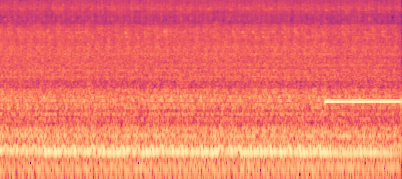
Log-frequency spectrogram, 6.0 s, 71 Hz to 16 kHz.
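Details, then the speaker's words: GMC Yukon (low oil pressure case), warm idle after a new oil pressure sensor. About 1 psi at idle brings a loose valvetrain clatter about twice a second that improves with rpm. Not the sensor or pump; the mechanic suspects a worn, poorly maintained engine. "but as you get down back to that like one psi the engine goes right back to sounding like there's wrenches inside of the engine it's not an oil pressure sensor issue it's not a oil pump issue"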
